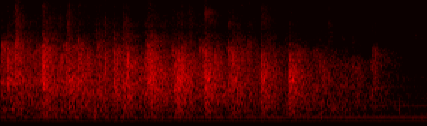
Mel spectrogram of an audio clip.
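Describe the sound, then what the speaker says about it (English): A room full of people at a foundation anniversary event claps in a warm round of applause that swells and then gradually tapers off, with a low steady hum underneath. "Let's give him a warm round of applause"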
